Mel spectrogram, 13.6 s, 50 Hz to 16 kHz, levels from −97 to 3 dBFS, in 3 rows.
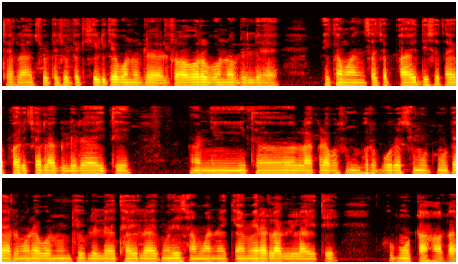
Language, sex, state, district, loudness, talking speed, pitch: Marathi, male, Maharashtra, Nagpur, -28 LUFS, 165 wpm, 110 Hz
